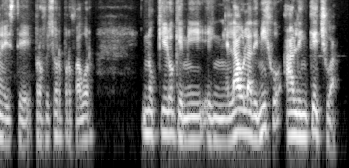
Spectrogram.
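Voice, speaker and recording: A man, teaching an online literature class to secondary students in an earnest, reflective way, often asking rhetorical questions. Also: medium pitch. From Peru.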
